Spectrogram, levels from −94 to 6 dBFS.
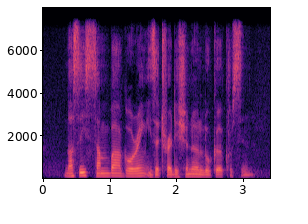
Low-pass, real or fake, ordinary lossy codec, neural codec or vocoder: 7.2 kHz; fake; none; codec, 16 kHz, 1 kbps, X-Codec, HuBERT features, trained on LibriSpeech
